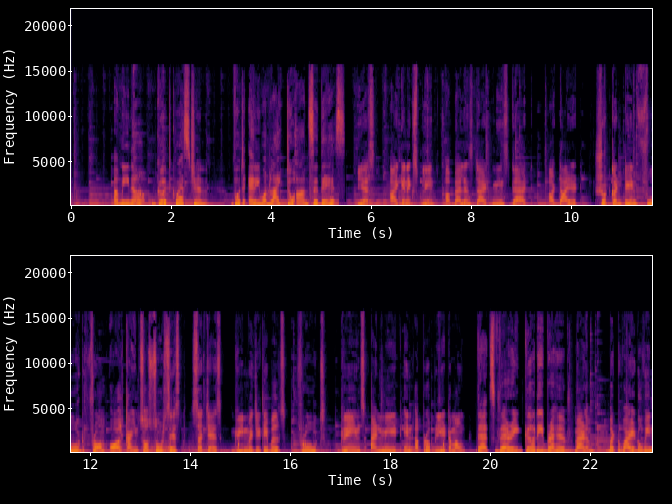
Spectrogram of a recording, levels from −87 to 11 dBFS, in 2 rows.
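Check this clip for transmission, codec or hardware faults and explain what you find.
One fault is present, crude rate conversion, from 0.0 to 11.3 s. The sample rate was changed by linear interpolation without filtering, which fits a 44.1 to 48 kHz conversion. Its repeating error sits roughly 30 dB below the signal, adding a gritty, inharmonic fizz that tracks loud and high sounds.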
